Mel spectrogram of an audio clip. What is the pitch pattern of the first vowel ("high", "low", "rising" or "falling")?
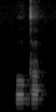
high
